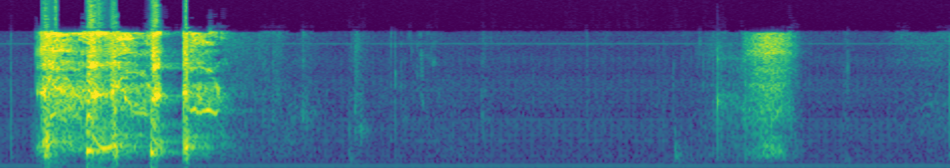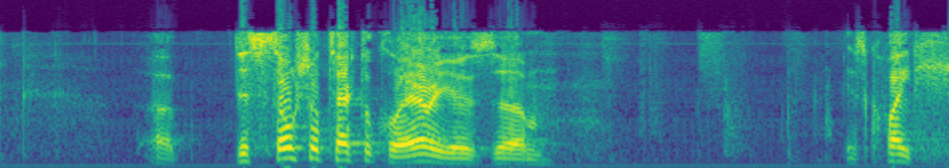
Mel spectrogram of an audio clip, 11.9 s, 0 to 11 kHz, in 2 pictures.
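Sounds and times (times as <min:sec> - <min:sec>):
person coughing harshly: 0:00.2 - 0:01.6
speech: 0:07.0 - 0:09.4, 0:11.3 - 0:11.8.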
